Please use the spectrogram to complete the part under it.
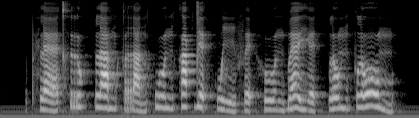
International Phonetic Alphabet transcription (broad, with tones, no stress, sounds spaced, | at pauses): pʰ l ɛː˩˦ kʰ r u˥˩ k̚ p l a˧ m k r a˩˦ n k w u˧ n k a˦˥ k̚ d e˥˩ ʔ k w iː˨˩ f e˨˩ ʔ h uː˧ n b ɛː˥˩ j e˨˩ k̚ p l o˥˩ m k l o˥˩ m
